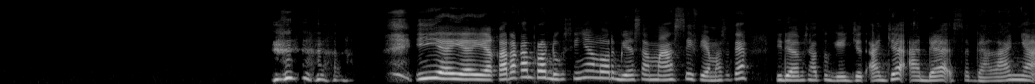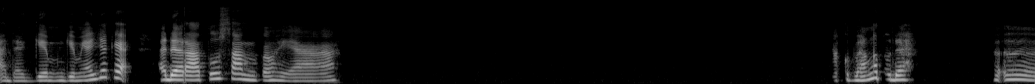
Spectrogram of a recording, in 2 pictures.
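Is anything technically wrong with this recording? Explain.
No, nothing technically wrong here.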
